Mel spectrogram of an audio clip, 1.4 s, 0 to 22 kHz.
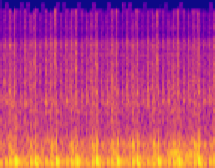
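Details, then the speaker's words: VW Passat B5 FL 1.9 TDI 130 hp, automatic, pump-injector diesel that starts very hard in the morning: lumpy idle with a regular heavy stumble about seven times a second; cylinder four misfiring, injector seals suspected. "Wypada zapłon na czwartym gaze. Pompowtryski bardzo ciężko rano pali. Trzeba goę kręcić, żeby odpalił."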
